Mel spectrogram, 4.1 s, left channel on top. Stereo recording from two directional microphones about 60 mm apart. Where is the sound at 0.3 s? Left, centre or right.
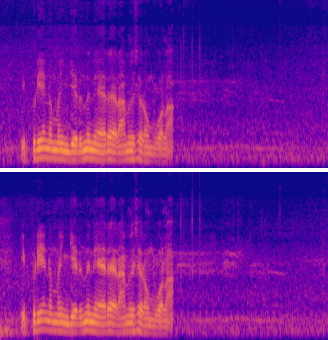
Centre.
